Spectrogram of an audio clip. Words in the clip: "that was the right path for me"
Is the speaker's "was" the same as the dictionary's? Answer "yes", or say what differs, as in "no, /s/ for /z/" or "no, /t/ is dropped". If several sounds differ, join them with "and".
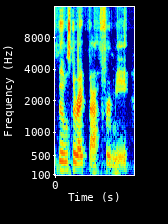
yes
